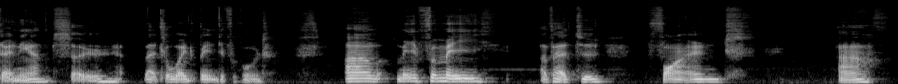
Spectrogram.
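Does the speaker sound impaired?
Yes: spastic quadriplegic cerebral palsy; no intellectual component.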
